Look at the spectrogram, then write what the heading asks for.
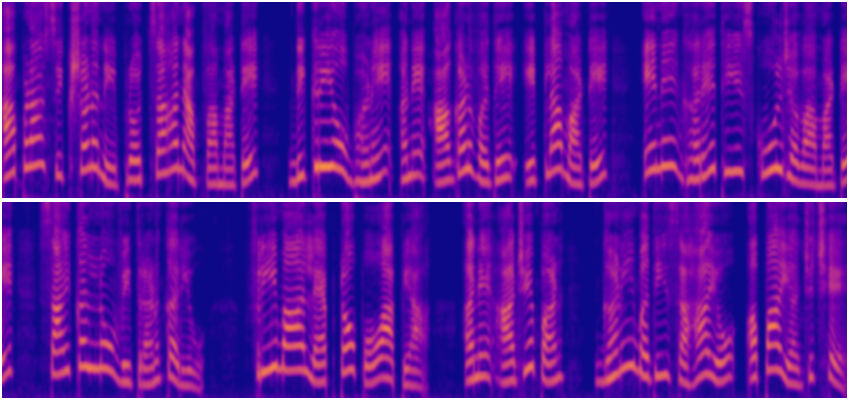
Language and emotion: Gujarati, neutral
